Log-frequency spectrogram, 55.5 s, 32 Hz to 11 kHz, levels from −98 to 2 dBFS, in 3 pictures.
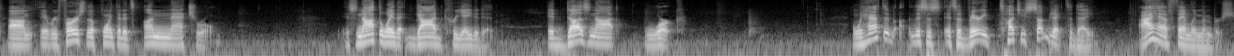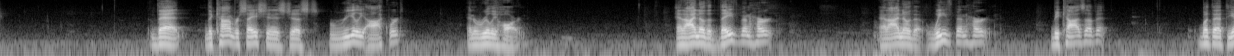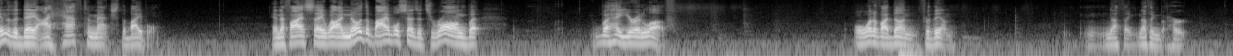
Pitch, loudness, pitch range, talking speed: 115 Hz, -18 LUFS, 105-130 Hz, 115 wpm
